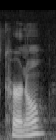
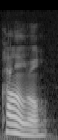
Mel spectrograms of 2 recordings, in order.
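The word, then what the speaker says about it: colonel: right but I remember the word I mispronounced and it was kernel have you ever seen that word spelled out it's col col colonal well I was very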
